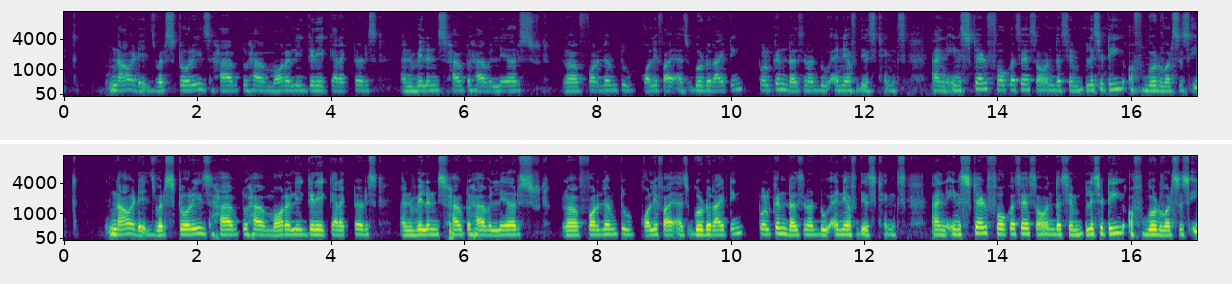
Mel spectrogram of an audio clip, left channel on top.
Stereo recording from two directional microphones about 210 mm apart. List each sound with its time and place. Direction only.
0.7 s speech: 45° right (ahead or behind)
